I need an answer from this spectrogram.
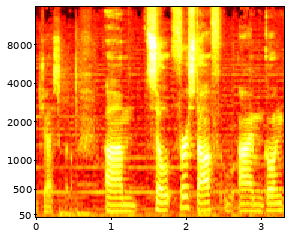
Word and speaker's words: Jesko: name, and the Koenigsegg Jesko. If I were Swedish, then I would say it correctly, but it's the Jesko.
